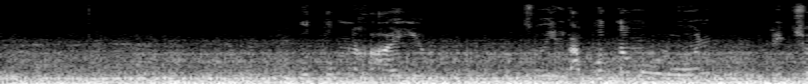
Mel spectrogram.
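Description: Steady low rumble of road and engine noise inside a moving car's cabin, with quiet voices under it in the middle.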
